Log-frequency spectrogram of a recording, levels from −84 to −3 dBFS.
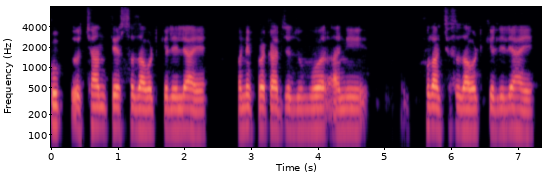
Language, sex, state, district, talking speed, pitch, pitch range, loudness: Marathi, male, Maharashtra, Dhule, 115 wpm, 125 Hz, 120-130 Hz, -28 LUFS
